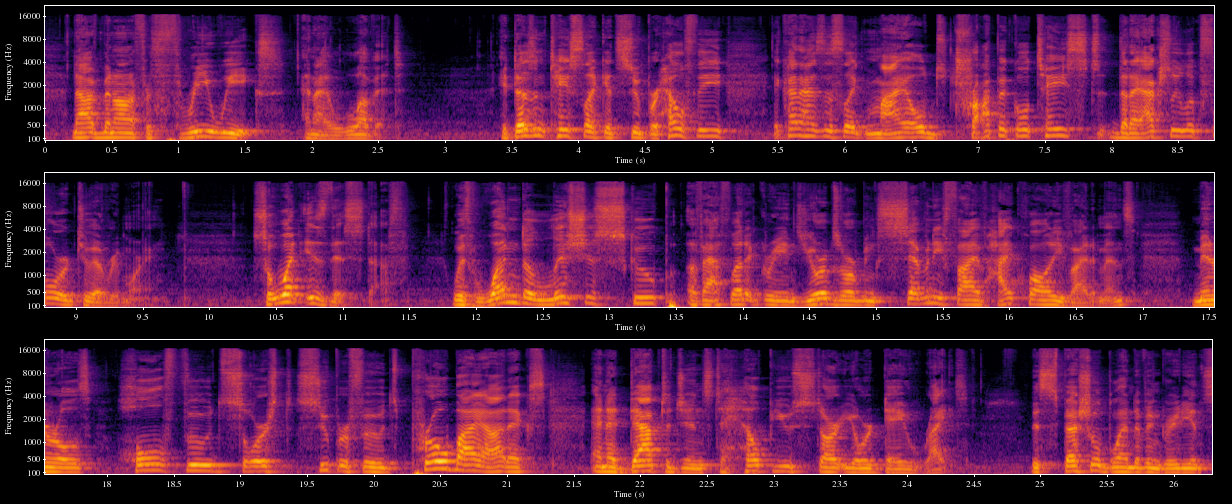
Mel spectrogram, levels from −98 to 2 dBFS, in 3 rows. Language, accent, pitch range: English, American, 120-160 Hz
